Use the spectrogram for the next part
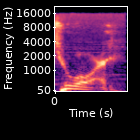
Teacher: the way he pronounces it he like separates it into two syllables almost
